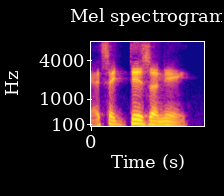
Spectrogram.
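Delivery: ordinary delivery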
